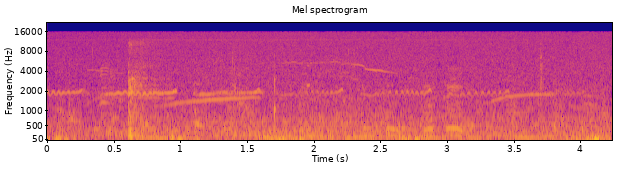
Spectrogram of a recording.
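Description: Seagulls call overhead.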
